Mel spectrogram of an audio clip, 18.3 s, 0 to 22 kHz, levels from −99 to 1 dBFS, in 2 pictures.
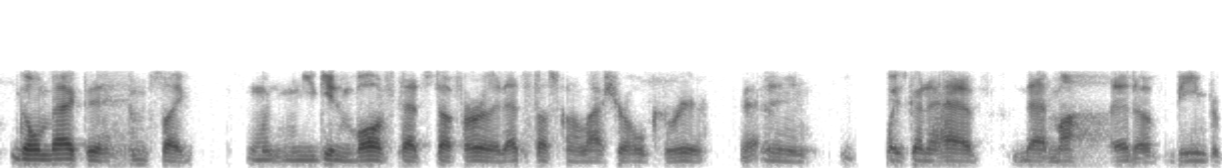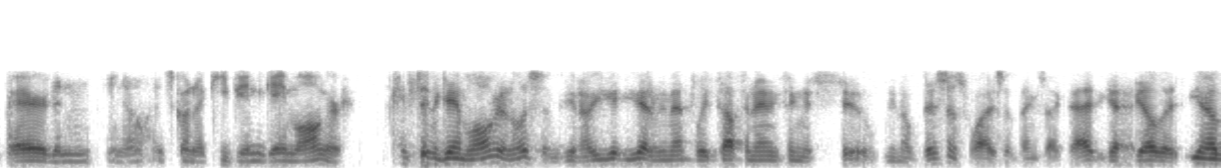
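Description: Throughout, the speech carries G.729 codec damage: an 8 kbit/s coder rebuilding each 10 ms frame from a filter, pitch predictor and a few pulses, so the band runs only 250 Hz to 3.7 kHz and the sound is plainly rough and synthetic.

VoIP packet loss concealed by the speech codec occurs at 0.81, 6.35, 8.02 (ending before "of being prepared and"), 12.13 (after "in the game longer"), 15.30 and 17.54 s (after "wise and things like"). Gaps of 90 to 300 ms are extrapolated into a buzzy tone or coloured noise that fades, with weak, distorted recovery afterwards.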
